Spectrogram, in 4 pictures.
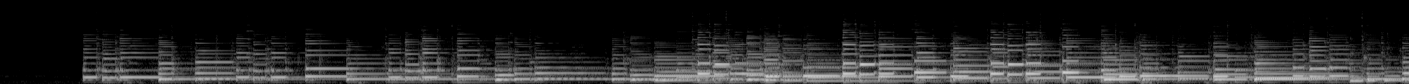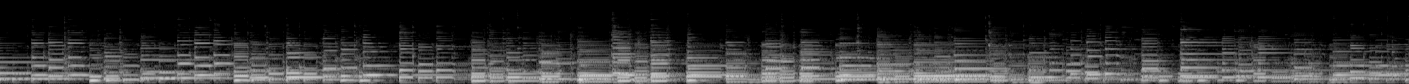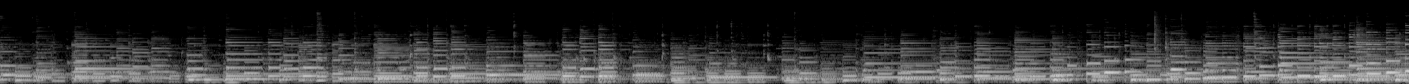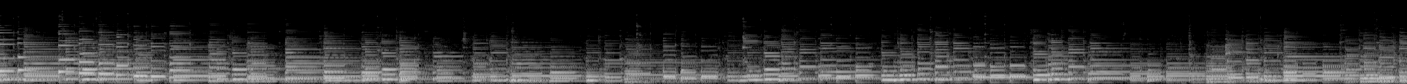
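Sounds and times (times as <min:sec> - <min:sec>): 
guitar fugue: 0:00.8 - 0:56.3.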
